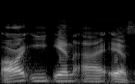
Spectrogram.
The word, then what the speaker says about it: Reni's: So if you ever get to Hawaii, it's spelled R-E-N-I-S.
